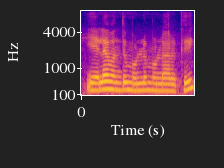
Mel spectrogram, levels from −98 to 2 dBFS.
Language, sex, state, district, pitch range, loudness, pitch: Tamil, female, Tamil Nadu, Chennai, 195-220 Hz, -16 LUFS, 210 Hz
